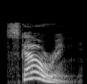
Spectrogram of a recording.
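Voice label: "scouring", British English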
